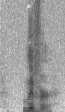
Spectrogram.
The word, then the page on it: liver: American English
